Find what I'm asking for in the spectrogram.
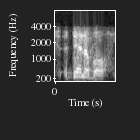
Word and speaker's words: Odenigbo: I thought it was Odenigbo, kind of pronouncing it, you know, kind of how it's spelled. But it's Odenigbo. Yeah, that's how you pronounce his last name.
